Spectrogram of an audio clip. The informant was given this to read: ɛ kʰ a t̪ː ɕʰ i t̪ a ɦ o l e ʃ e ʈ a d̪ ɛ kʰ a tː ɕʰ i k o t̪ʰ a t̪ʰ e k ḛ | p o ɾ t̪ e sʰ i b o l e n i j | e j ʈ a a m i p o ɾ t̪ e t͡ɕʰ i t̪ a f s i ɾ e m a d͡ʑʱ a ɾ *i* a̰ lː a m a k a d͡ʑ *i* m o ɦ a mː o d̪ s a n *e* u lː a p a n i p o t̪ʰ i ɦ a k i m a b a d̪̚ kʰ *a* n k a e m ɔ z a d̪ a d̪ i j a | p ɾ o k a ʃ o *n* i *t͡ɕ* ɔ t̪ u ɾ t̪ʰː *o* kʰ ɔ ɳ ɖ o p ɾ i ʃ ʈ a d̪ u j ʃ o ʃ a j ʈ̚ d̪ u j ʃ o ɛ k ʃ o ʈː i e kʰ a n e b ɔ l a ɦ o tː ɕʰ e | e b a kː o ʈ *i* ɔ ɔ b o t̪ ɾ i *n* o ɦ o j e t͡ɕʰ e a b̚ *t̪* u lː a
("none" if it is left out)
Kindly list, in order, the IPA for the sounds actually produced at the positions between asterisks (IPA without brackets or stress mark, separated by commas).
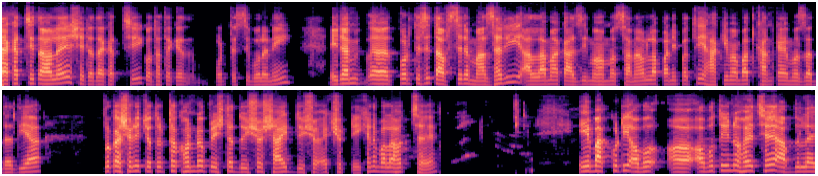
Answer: i, i, a, a, n, t͡ɕ, o, i, n, d̪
